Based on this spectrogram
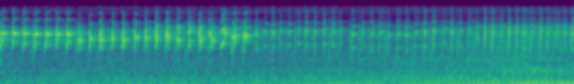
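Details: Long ngekek chatter from a fighter lovebird, a lure to provoke other lovebirds: loud, fast, scratchy notes that drop in volume midway yet keep chattering, with a faint background hum.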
